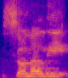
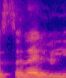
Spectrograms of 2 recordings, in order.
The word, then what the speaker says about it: Sonalie: at the end exactly to make it more French. So Sonali is very appropriate. Um, the other way that people say it is obviously the more kind of Indian way, and sometimes with different pronunciations.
